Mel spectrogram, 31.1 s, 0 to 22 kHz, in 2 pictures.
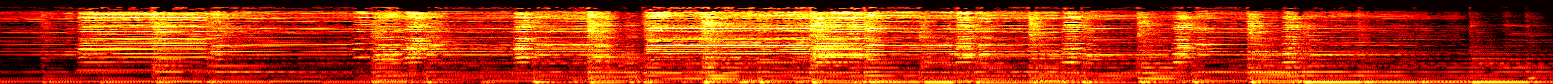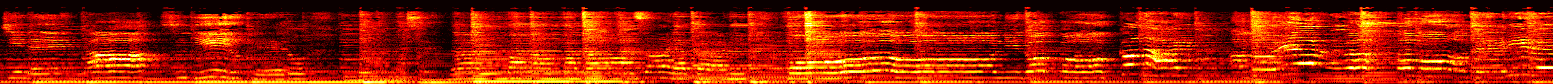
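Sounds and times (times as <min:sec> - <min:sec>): harmonica playing: 0:00.0 - 0:15.3, 0:28.0 - 0:30.9
acoustic guitar: 0:00.0 - 0:31.0.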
